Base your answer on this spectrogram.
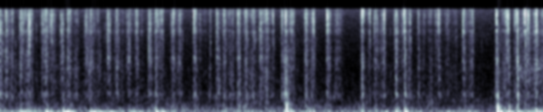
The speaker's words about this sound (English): he once had to create the sound of a crab walking on the beach, which he did by drumming pencils in a sandbox. Let me get another pencil. He tried to recreate the effect without the sandbox for us.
